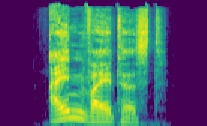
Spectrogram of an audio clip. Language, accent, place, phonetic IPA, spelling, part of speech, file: German, Germany, Berlin, [ˈaɪ̯nˌvaɪ̯təst], einweihtest, verb, De-einweihtest.ogg
- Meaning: inflection of einweihen: 1. second-person singular dependent preterite 2. second-person singular dependent subjunctive II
